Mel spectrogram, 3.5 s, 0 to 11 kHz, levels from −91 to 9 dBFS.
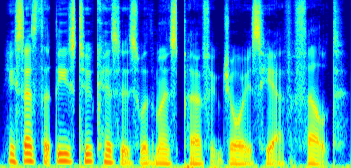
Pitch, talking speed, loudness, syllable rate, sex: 110 Hz, 240 wpm, -19 LUFS, 5.6 syllables/s, male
